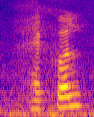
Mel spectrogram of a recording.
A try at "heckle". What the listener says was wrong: No, not heckle. Kal nahi. Kul.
